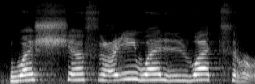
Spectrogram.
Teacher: حرکت کو ساکن کریں گے اور را کو پر پڑھیں گے یا مفخم کریں گے، موٹا ادا کریں گے را کو · تا ساکن ہے، تا میں ہمس ہوگی، ہمس کو واضح کریں گے۔ را کے نیچے زیر کی حرکت ہے۔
